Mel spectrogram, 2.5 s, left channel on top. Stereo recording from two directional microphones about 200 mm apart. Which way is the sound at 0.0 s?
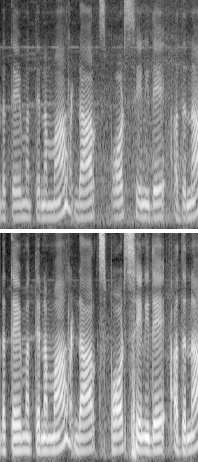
35° right (ahead or behind).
